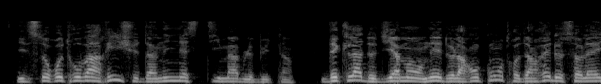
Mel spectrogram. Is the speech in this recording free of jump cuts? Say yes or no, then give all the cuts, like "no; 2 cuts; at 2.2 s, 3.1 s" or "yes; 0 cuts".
yes; 0 cuts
